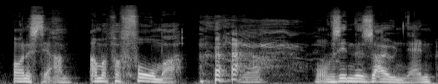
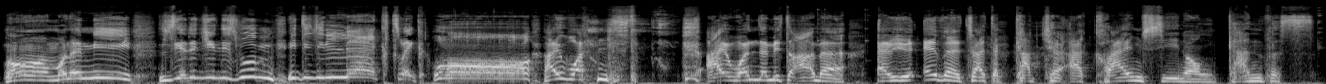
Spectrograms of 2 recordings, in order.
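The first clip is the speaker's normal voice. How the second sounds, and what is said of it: Thick put-on French accent. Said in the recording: “his deep French accent there, I do stress it ... I couldn't understand that ... dial back the French just a touch”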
